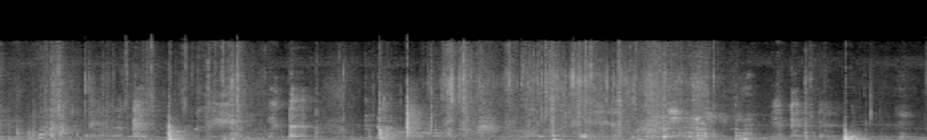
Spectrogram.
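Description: Thin plastic packaging bag crinkling and rustling as it is handled with a cardboard box insert, with many small crackles and clicks and a sharper knock about six seconds in.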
